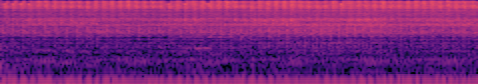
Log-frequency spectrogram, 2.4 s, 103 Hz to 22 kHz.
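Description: Motor of the spin dryer in a Panasonic NA-W76BBZ2 twin-tub washing machine spinning after its replacement: a steady low hum with continuous mechanical vibration, close, fairly quiet, with no talking.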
